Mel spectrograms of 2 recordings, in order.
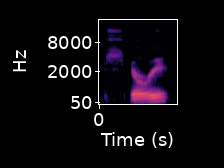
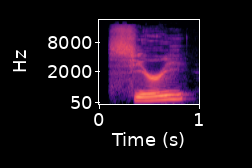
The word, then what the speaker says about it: Syuri: Her name is Syuri. Siri, Sy- she's Japanese. like the I think her. person who lives inside of my phone. Yeah, I kind of like that. Yeah, but it's spelled Syuri.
